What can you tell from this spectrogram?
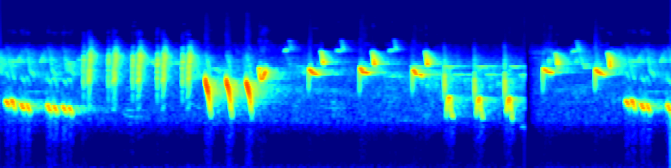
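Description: Songbird chirping and whistling in quick runs, with many short falling whistles. It breaks off abruptly about five seconds in and the same passage begins again, as in a looped birdsong recording.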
